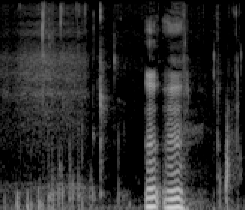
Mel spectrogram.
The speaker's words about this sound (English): Let me get a sip of. I haven't had a single sip of water. I haven't been playing by the rules here. The rules of podcasting, where you have to stay hydrated. So let me grab a sip from my Red Robin's water bottle.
